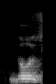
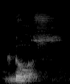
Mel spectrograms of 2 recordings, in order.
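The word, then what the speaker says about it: dose: लेकिन रोज से मिलता जुलता एक और शब्द है डी ओ एस ई खुराक इसे कई लोग रोज को देखते हुए डोस कह देते हैं। इसका सही उच्चारण है डोस।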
